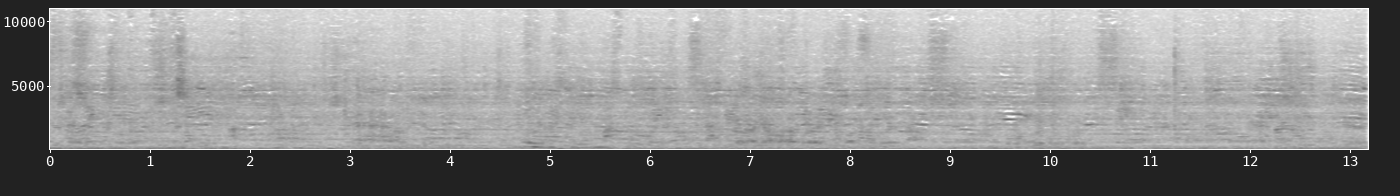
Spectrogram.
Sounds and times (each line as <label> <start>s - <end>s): people voices 0.0s - 13.1s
